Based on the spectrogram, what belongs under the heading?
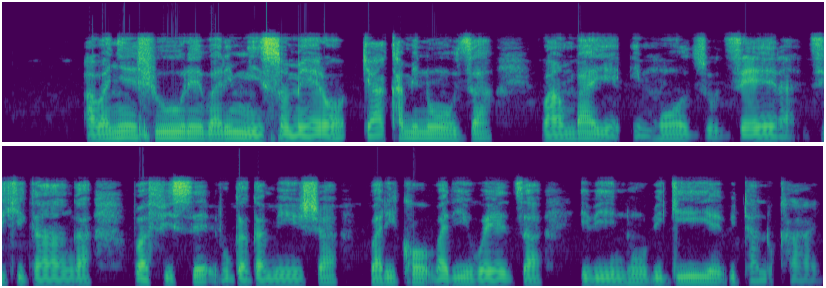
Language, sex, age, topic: Rundi, female, 25-35, education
